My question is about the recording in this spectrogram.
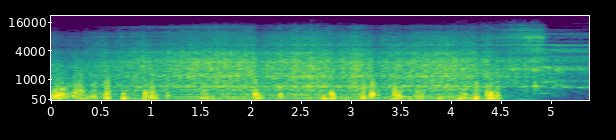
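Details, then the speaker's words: Freshly rebuilt F-head four-cylinder in a CJ5 snowblower Jeep at first start-up, heard at the rear through the homemade muffler; throaty, even exhaust pulses at slow idle with no knocks or misses. Normal idle. "Sounds pretty good for a homemade muffler. I duplicated what the factory one was like. So it's got a pretty good throaty sound to it for a little 4-cylinder."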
